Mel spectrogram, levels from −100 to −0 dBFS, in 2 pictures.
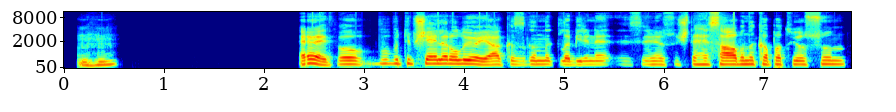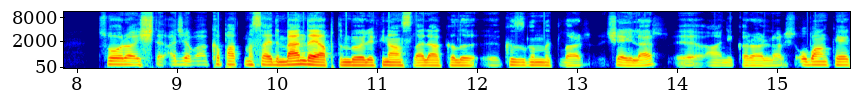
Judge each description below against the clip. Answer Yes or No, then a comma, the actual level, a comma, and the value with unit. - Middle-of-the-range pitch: Yes, medium, 150 Hz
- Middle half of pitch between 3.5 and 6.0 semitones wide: Yes, average, 4.2 semitones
